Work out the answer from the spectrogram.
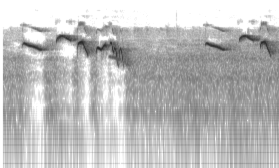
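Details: Female oriental magpie-robin calling to stimulate the male: two bouts of clear high whistles, each opening with a long slightly falling note, then quick slurred and rising-falling notes, separated by a pause of about a second.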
